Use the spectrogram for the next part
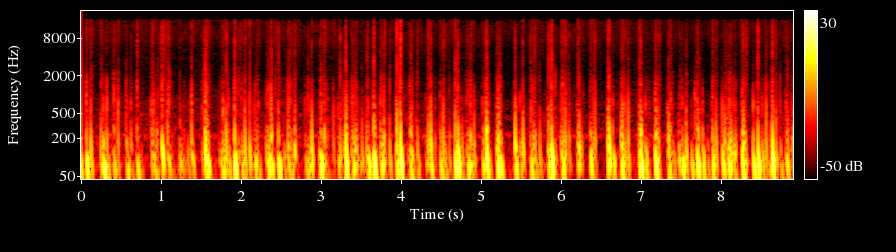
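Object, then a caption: Synthetic foam sponge. Fingertips tap a hand-sized, solid, yellow-orange synthetic foam sponge held above the microphones. The result is a rapid, uneven series of soft, muffled low thuds that die away almost instantly, with nearly all the sound in the deep low end and no bright content.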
